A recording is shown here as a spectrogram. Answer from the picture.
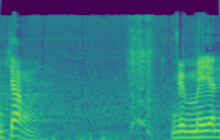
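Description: A man's voice giving a sermon: a phrase that trails off falling in pitch, a pause with a short hiss in the middle, then a new phrase of long, drawn-out syllables starting near the end.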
